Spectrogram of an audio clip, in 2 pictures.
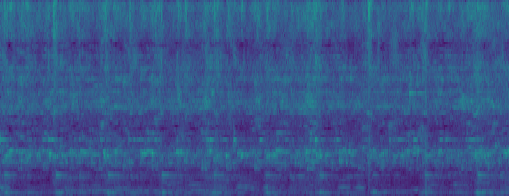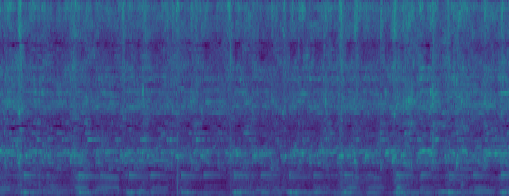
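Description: Tày then ritual music: a woman sings while plucking a đàn tính, a long-necked gourd lute, and shaking a bunch of jingle bells.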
